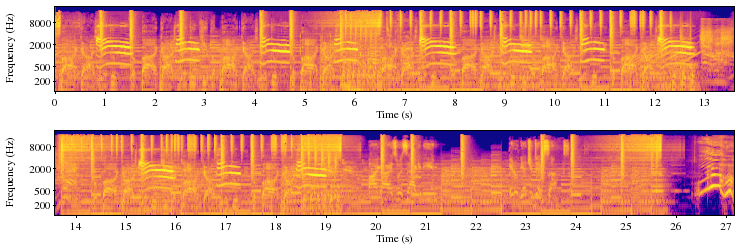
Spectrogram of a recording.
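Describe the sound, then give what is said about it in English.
A cat meows over and over in quick, rising-and-falling cries, some stretching into drawn-out yowls, layered over a steady rhythmic musical backing that runs almost the whole time before cutting out. “We just had a cat emergency, but it ended up being feline.”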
